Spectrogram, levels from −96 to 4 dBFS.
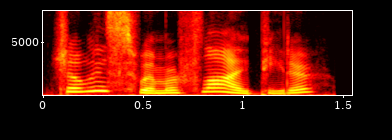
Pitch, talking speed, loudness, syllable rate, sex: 285 Hz, 235 wpm, -17 LUFS, 5.0 syllables/s, female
